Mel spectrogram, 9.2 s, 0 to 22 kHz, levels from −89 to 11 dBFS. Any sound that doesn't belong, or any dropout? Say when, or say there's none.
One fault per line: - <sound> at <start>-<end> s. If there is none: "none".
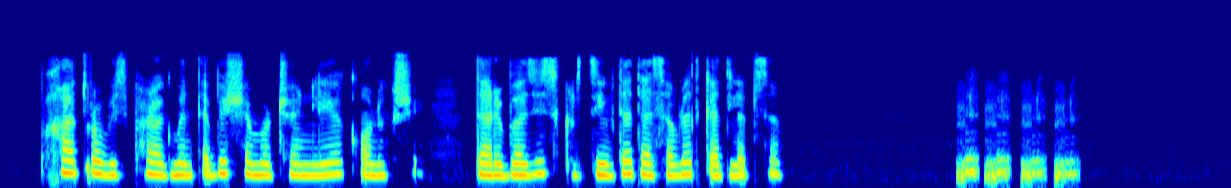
- laugh at 7.2-8.1 s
